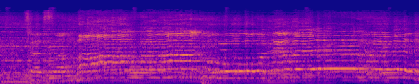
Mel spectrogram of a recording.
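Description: A woman singing a Swahili gospel worship song live, over a band of keyboards and drums. Halfway through she holds one long note to the end.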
